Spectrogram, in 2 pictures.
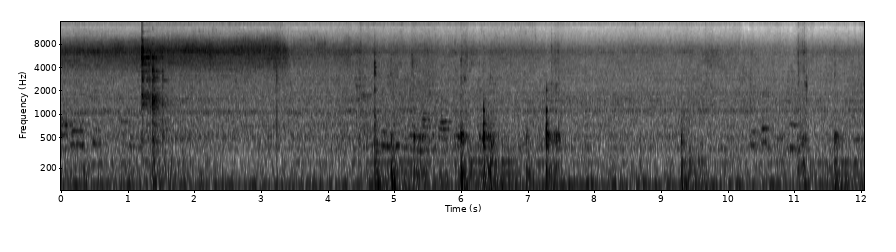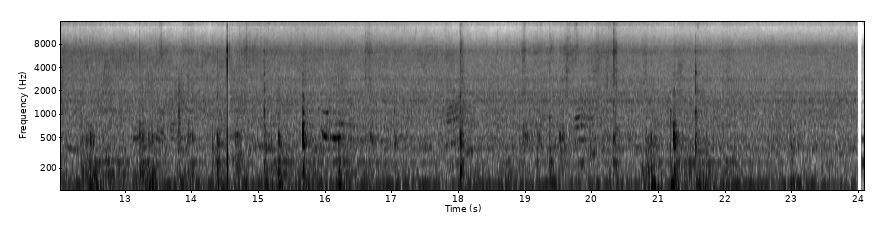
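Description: Garlic, tomatoes and spice masala fry in a pan for dal, a faint, steady low sizzle with occasional soft stirring clinks and no one talking.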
